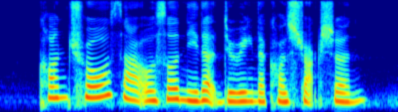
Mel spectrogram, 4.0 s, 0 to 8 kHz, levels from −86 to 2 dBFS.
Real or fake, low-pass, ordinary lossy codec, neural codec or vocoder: real; none; none; none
